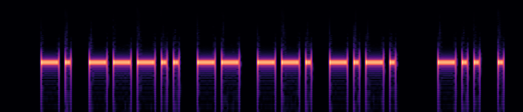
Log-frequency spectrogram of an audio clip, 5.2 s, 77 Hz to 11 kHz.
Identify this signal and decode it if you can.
Morse code, heard as a keyed tone, about 20 wpm, 700 Hz. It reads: N8MGC DE
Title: USA Callsign DE Callsign 20wpm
